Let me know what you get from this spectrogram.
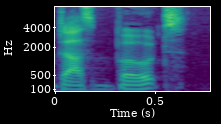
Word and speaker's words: Das Boot: Yeah, or Das Boot in German is how you say it.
